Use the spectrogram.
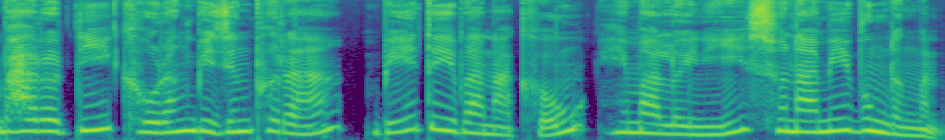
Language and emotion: Bodo, neutral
